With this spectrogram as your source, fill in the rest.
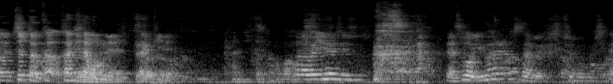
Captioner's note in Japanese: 笑い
